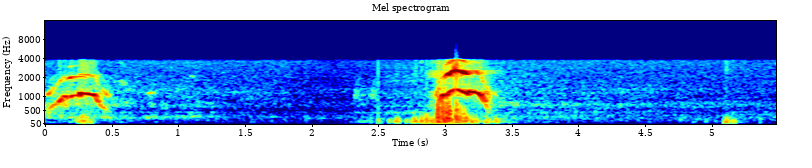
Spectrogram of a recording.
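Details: Pair of little owls on a roof ridge during mating, 29 January 2023: two loud, arched, nasal mewing calls about three seconds apart, the second harsher, with low thuds in between.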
